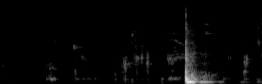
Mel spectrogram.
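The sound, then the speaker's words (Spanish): A single short slurping sip of coffee, followed by a brief swallow, with a few faint mouth noises and small clicks scattered around it in otherwise quiet surroundings. “Un café por eso.”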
